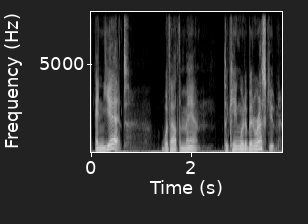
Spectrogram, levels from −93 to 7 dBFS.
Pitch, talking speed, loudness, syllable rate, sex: 165 Hz, 170 wpm, -20 LUFS, 5.2 syllables/s, male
